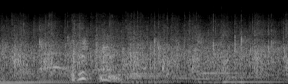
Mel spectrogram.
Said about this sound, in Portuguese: Vamos aplaudir mais por cada é vida que está chegando. Vamos aplaudir.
